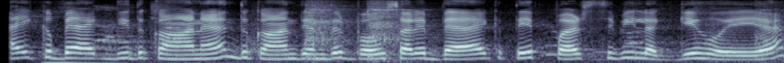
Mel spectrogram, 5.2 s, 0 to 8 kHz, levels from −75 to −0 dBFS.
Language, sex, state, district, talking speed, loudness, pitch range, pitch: Punjabi, female, Punjab, Pathankot, 205 wpm, -15 LUFS, 210-250 Hz, 230 Hz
